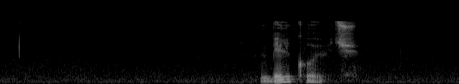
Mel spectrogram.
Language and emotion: Russian, neutral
